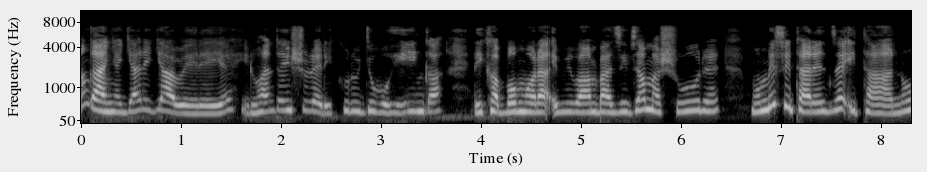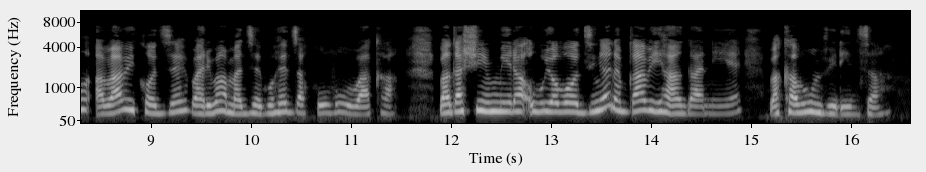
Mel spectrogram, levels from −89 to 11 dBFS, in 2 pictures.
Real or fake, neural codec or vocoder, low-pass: fake; codec, 16 kHz, 4 kbps, X-Codec, WavLM features, trained on Multilingual LibriSpeech; 7.2 kHz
